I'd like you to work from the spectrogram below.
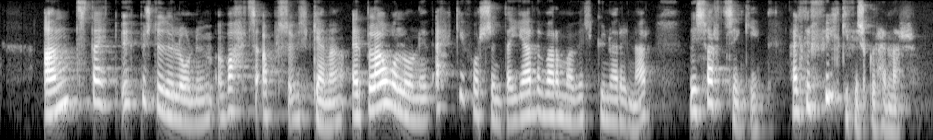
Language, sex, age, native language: Icelandic, female, 30-39, Icelandic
